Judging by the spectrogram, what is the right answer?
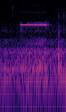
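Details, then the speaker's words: Multimeter continuity test on a new fuse kit after soldering with a Pinecil iron: single clean high beep about half a second on a quiet bench; fuse conducts and is intact. "red to Red beep black to Black beep and then let's test our fuses"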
